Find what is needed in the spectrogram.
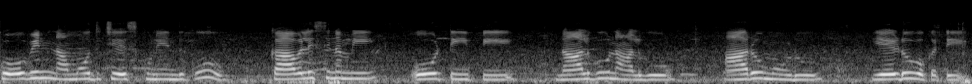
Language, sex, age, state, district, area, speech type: Telugu, female, 18-30, Andhra Pradesh, Srikakulam, rural, read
